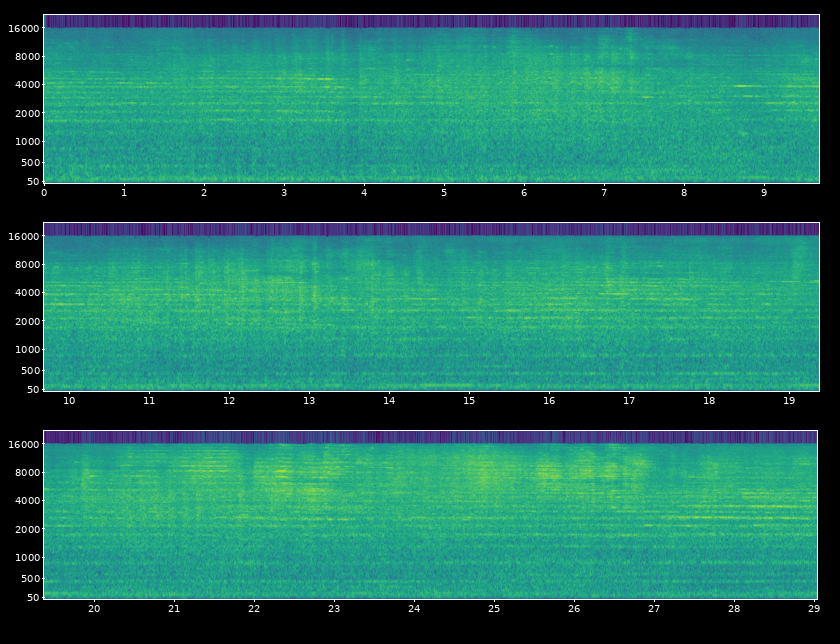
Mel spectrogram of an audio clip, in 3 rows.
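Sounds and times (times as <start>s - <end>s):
steel wheels rumbling on rail: 0.0s - 29.0s.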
